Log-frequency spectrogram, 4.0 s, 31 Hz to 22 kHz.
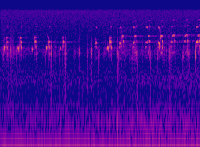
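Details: Female osprey under attack by strange ospreys at the nest, 1 May 2017, giving quick repeated high chirps in a steady stream over a low rumble of background noise.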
